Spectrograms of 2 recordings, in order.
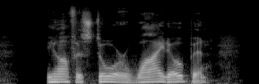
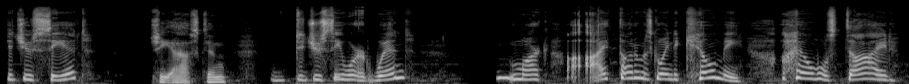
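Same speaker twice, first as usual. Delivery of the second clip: high, shaken and terrified; frightened; 11 semitones higher than usual. Acted. Rachel still shaking, frightened.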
